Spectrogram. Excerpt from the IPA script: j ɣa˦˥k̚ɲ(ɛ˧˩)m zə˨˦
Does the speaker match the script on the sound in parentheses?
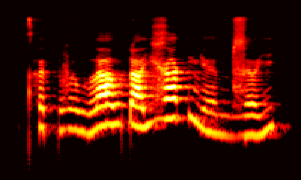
no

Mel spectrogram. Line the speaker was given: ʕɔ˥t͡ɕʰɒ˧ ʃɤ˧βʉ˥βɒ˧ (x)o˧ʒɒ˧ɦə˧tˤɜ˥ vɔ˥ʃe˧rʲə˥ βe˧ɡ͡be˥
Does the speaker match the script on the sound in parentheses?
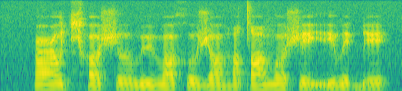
yes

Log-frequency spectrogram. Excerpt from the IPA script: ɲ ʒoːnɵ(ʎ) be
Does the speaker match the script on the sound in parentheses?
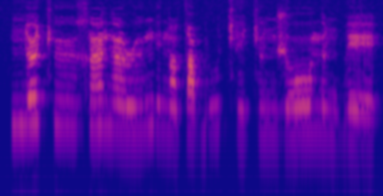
no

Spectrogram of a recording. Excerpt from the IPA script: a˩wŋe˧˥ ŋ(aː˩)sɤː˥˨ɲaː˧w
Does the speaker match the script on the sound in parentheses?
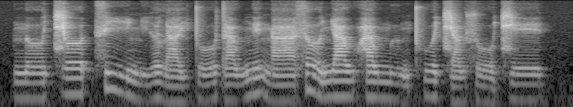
yes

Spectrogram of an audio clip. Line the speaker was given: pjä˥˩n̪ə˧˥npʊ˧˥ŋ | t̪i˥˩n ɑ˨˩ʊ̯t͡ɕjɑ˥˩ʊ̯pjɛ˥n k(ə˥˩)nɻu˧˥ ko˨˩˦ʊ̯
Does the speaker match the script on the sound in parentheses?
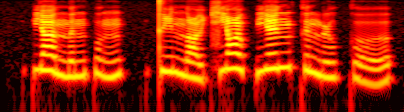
yes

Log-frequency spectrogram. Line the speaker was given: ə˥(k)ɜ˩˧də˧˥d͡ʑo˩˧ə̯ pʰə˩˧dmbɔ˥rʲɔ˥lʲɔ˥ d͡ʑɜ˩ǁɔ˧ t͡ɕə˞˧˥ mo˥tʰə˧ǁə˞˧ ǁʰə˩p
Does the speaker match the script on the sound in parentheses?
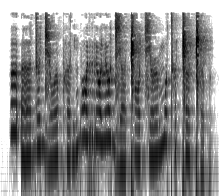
no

